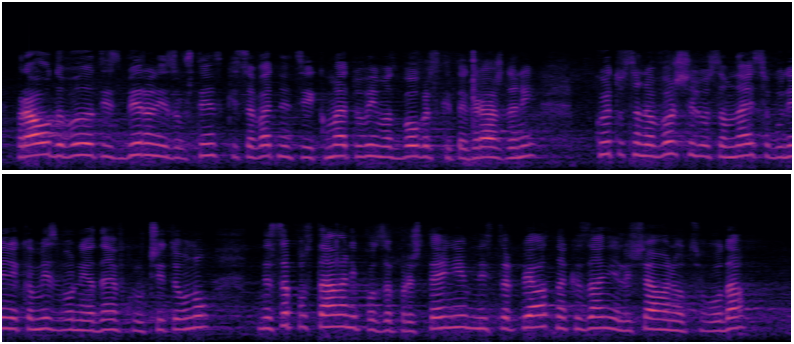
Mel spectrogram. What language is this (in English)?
Bulgarian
